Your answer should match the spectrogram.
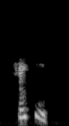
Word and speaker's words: Chickie: Chickie. – Hickey? – Chickie, like Chick, like Chickie.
